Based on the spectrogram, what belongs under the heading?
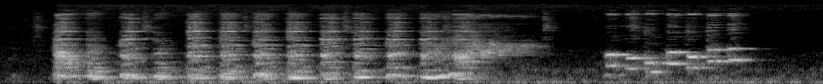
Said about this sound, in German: Ja, und natürlich wussten wir schon, was die Quelle dieser Geräusche war, nämlich ein Spieltischchen von Fisher-Price, was unsere kleine Tochter ausgeliehen bekommen hatte vor 2 Wochen. Und ja, das Gerät war eingeschaltet,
